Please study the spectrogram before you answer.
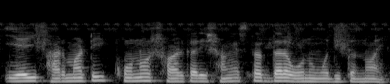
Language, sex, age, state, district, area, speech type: Bengali, male, 18-30, West Bengal, Birbhum, urban, read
